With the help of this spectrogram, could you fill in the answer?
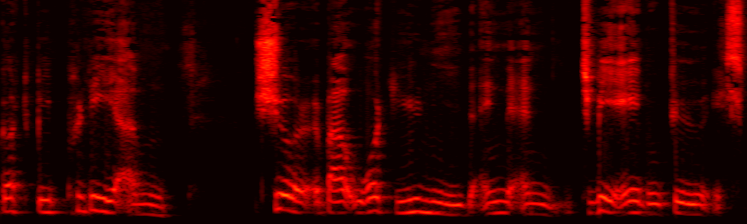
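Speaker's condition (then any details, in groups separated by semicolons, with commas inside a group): Cerebral palsy; mild, affects balance and hand control, walks, wheelchair after long flights, breathless rushing off planes; speech affected a bit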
